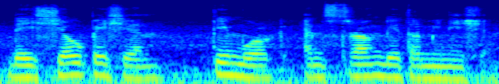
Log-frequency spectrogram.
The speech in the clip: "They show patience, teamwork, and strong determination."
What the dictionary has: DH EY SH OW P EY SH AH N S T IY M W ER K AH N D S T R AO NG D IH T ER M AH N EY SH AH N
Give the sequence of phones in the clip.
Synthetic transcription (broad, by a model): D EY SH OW P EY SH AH N T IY M W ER K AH N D S T R AO NG D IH T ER M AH N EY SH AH N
